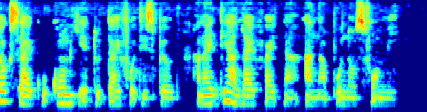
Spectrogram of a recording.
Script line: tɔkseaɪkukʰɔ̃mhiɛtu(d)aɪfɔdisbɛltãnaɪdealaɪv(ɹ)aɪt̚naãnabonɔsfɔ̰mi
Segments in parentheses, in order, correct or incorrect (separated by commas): correct, correct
